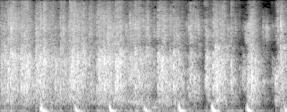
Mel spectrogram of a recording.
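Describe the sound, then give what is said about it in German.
Audience applause at a church worship service: faint, steady rhythmic clapping in time, with an even beat of many hands thanking the worship team. “To be frank, you have to clap better for the worship team. Wir müssen noch mehr klatschen für das Lobpreisteam.”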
